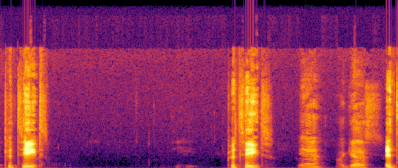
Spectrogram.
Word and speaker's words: petit: How does petite shorten to just T? Like, well, you don't pronounce the last T, so it's just Right.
